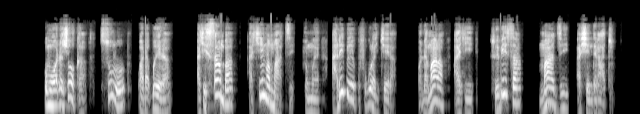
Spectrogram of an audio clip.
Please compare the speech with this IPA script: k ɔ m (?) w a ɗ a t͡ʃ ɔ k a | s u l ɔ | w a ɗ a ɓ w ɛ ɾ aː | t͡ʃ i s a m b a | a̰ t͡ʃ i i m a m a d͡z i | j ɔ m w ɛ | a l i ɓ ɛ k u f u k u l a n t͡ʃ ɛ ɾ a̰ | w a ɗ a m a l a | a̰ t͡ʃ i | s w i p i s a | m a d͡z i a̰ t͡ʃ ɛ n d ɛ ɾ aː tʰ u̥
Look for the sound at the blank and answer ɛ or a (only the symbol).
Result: ɛ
